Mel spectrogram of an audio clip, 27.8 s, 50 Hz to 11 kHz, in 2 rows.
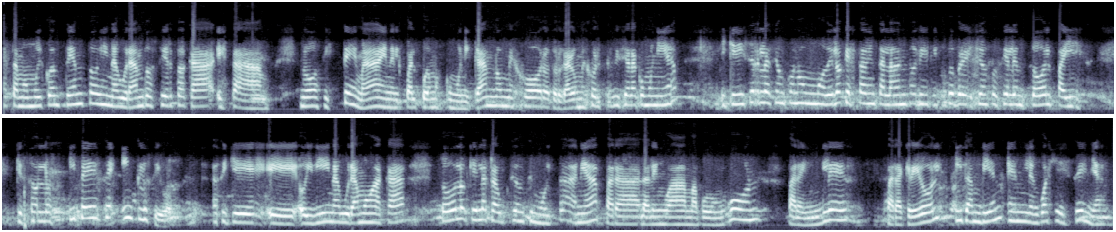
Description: Esta iniciativa nace a partir de un convenio que desarrolló el Instituto de Previsión Social (IPS) y el Departamento de Extranjería, el que permitirá que los extranjeros puedan realizar diversos trámites atendidos por el personal de esta oficina, tal como lo comento la Subsecretaría de Previsión Social, Janette Jara.
cuña-IPS-1.mp3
